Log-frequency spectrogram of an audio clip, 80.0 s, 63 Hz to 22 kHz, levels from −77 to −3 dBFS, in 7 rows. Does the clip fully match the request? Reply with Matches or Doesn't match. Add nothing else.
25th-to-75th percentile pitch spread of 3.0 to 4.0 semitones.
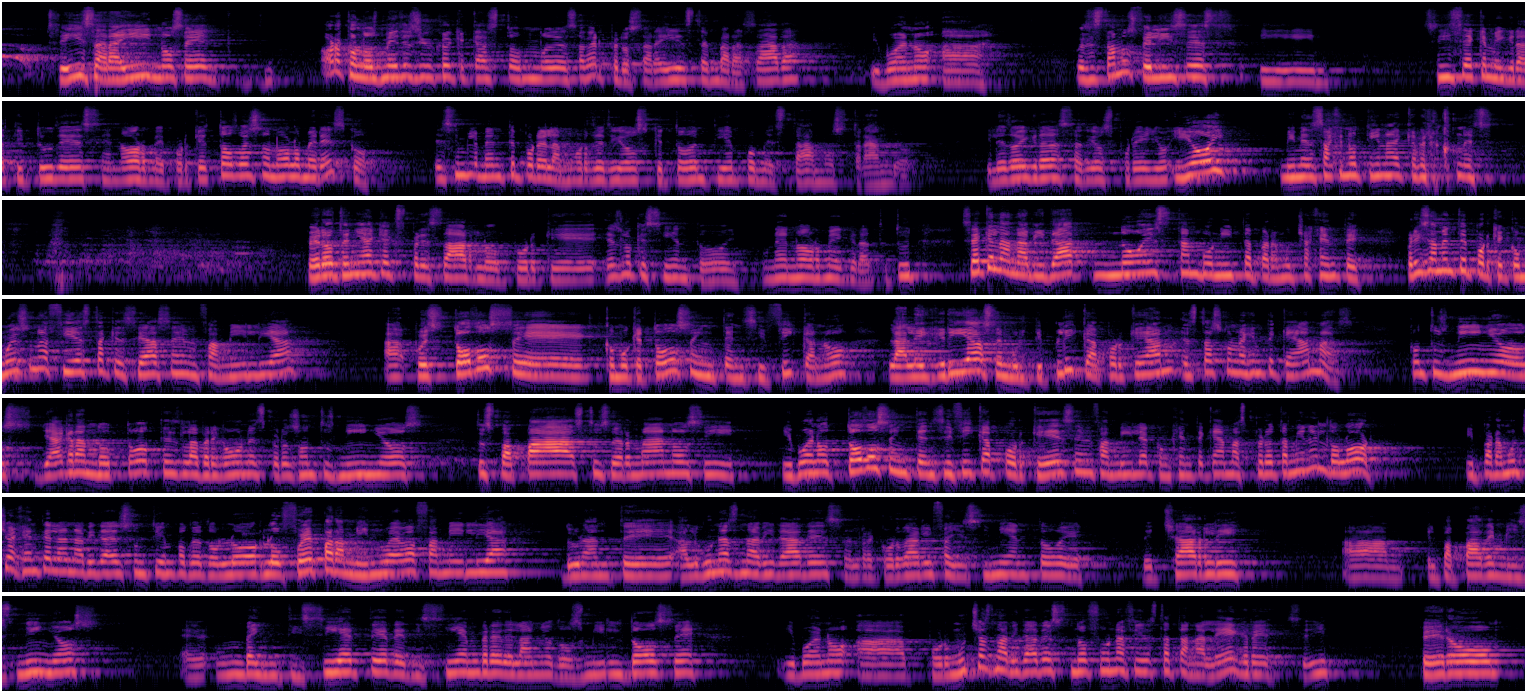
Matches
